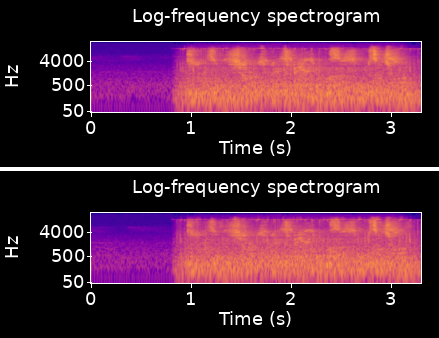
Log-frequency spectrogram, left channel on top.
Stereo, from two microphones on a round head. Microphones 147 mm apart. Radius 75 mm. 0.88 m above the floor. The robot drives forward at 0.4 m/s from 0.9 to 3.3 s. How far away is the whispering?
About 0.8 m.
